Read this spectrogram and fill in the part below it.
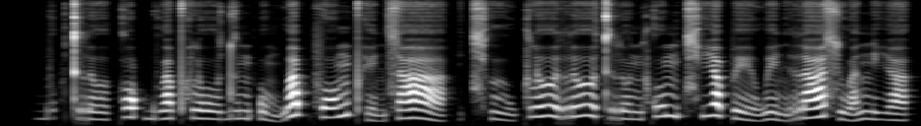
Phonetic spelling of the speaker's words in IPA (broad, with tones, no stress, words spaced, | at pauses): bo˦˥k̚trɤː˧kɔ˥˩ʔbu˦˥a̯ pʰloː˧du˧n ʔo˨˩mwa˥˩p̚fɔː˦˥ŋ pʰe˩˦nsaː˥˩ | t͡ɕʰɯː˨˩wklɤː˥˩rɤː˥˩ tro˧nko˥˩mt͡ɕʰi˥˩a̯ peː˨˩we˨˩nraː˦˥su˩˦a̯ ni˧a̯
